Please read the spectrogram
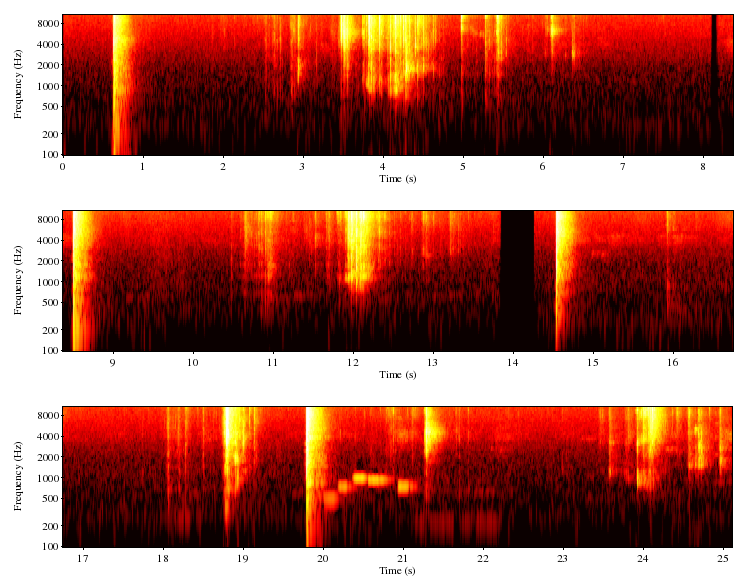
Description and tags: cracking eggs into dry and wet ingredients and cracking them on a counter on a bowl and against each other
